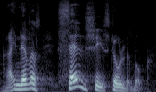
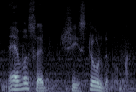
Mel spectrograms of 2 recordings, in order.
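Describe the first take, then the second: First: The stress is on "said". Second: The stress is on "never".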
